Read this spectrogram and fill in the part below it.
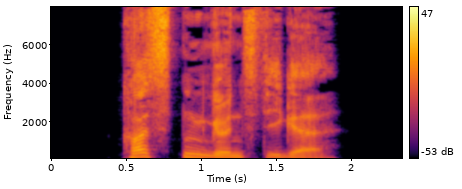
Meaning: inflection of kostengünstig: 1. strong/mixed nominative/accusative feminine singular 2. strong nominative/accusative plural 3. weak nominative all-gender singular
- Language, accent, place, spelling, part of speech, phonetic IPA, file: German, Germany, Berlin, kostengünstige, adjective, [ˈkɔstn̩ˌɡʏnstɪɡə], De-kostengünstige.ogg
